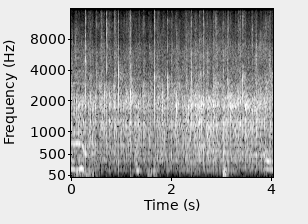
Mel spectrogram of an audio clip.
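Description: A crowd applauds the Chicago housing commissioner with dense, bright clapping that keeps going the whole time, while a voice talks faintly underneath.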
